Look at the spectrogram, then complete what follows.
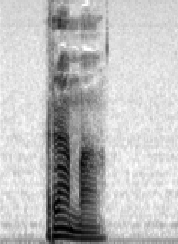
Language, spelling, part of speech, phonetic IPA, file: Polish, rama, noun, [ˈrãma], Pl-rama.ogg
